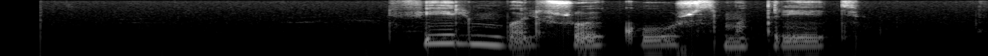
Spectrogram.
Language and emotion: Russian, sad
